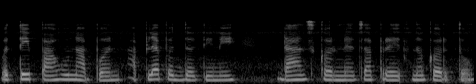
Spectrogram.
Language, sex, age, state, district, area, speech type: Marathi, female, 18-30, Maharashtra, Yavatmal, rural, spontaneous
